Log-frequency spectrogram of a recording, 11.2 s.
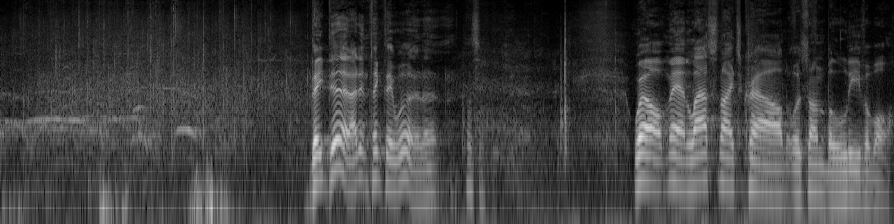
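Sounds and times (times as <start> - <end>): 
faint whoops and cheers: 0.0 - 3.6
crowd applauding for the band: 0.0 - 4.6
speech: 3.9 - 6.2, 7.9 - 11.1
laughter: 5.6 - 7.2.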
